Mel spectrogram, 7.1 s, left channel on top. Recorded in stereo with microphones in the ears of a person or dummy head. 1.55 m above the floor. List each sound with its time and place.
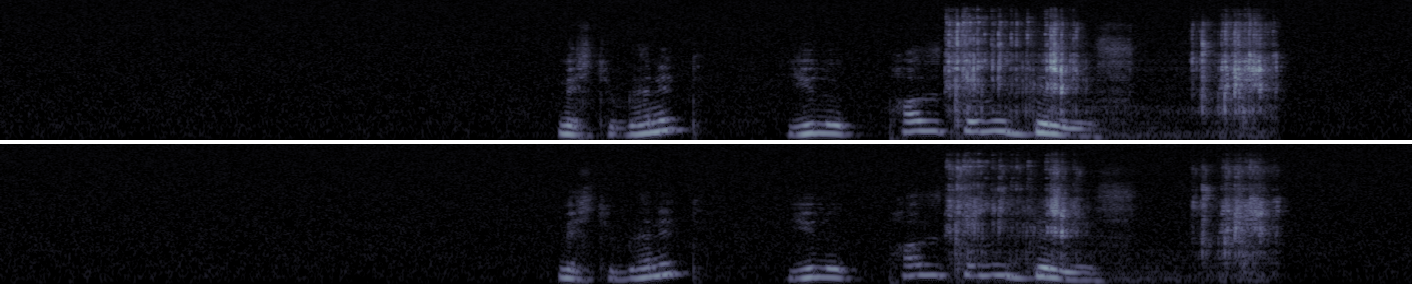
2.8 s a man speaking: 15° left (ahead or behind), 0.8 m
4.7 s keys jangling: 35° left (ahead or behind), 0.8 m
